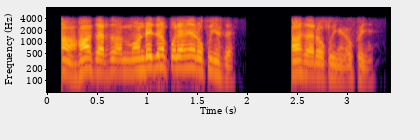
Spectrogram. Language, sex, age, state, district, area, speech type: Odia, male, 30-45, Odisha, Sambalpur, rural, conversation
